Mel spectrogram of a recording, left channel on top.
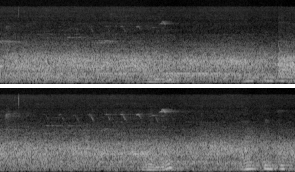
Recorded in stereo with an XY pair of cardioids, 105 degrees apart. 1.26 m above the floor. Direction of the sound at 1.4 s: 55° right.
